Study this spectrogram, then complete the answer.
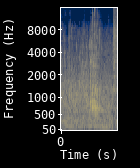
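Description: Water pours and trickles into a cooking pot, a soft continuous liquid rush that swells briefly before cutting off near the end, heard fairly quietly with no talk.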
